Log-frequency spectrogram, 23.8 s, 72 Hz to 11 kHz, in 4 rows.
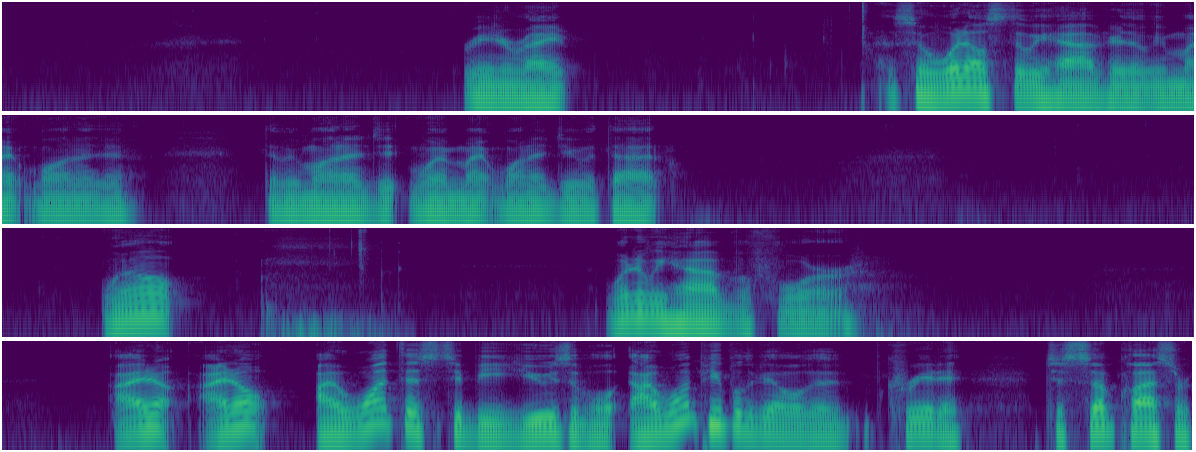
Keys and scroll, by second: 0.0-1.5 typing, 4.7 k, 5.9-7.1 typing, 7.3 ctrl+[, 7.3 ctrl+j, 10.1-14.5 typing, 15.5 ctrl+a, 15.6 ctrl+a, 19.1 ctrl+a.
